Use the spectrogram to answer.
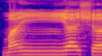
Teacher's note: نون ساکن کے بعد یا ہے، یا کے اوپر تشدید ہے تو یا کو دبانا ہے، میم کو یا کے ساتھ ملانا ہے، من یشاء، یہ لمبی مد ہے، 4 الف کے لمٹ میں کھینچنا ہے.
